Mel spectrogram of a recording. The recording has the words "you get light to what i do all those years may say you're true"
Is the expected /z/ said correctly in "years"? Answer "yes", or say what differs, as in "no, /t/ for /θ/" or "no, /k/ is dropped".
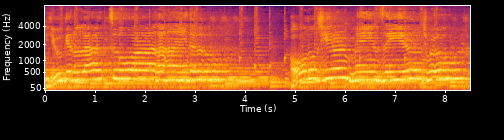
no, /z/ is dropped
